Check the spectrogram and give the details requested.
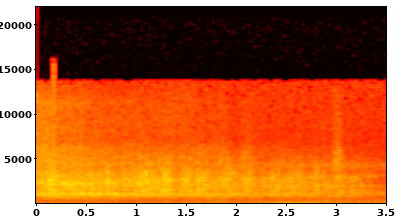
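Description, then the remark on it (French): The engine of bus 117 rumbles steadily as it starts at a bus stop and pulls away, a broad droning roar with a low throbbing hum, with no voices. “Elle me fait un dernier signe de tête. Et le bus démarre.”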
